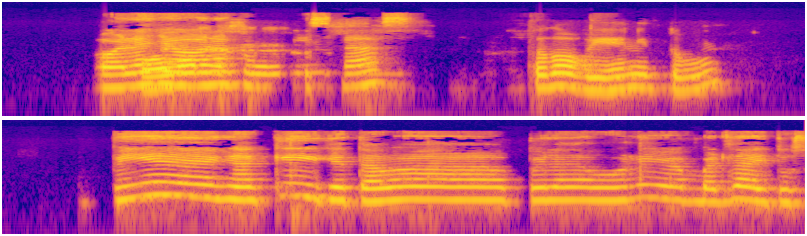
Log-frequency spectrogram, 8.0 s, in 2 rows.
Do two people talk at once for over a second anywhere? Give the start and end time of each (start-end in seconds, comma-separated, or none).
0.7-2.0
